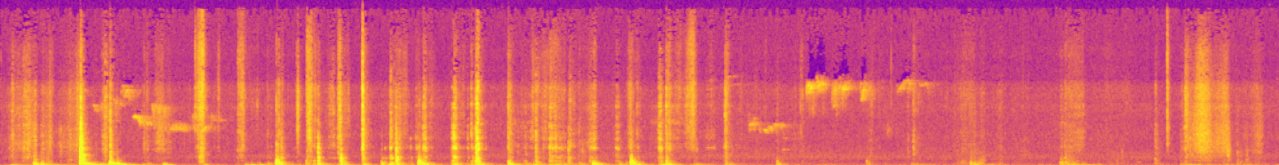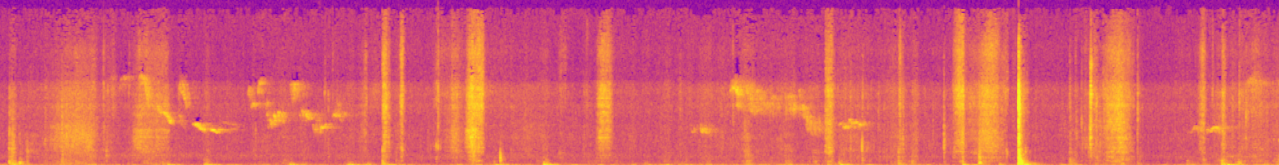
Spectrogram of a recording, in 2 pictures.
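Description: A camper van's wooden sofa base being pulled out and its foam cushions laid flat to make a bed: a quick run of wooden knocks and thumps in the first nine seconds or so, then occasional knocks and rubbing. A few short high squeaks come and go.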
